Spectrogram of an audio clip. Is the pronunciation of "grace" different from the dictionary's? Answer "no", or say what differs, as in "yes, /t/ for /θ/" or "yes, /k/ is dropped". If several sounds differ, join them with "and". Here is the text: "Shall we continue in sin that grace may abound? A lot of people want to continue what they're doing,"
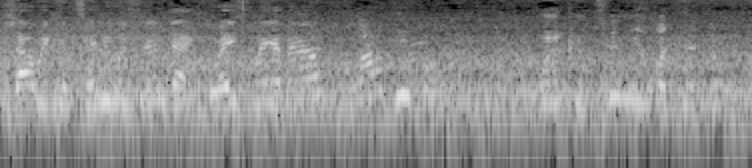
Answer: no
